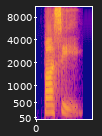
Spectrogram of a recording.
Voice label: "Parsee", Indian; Dictionary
